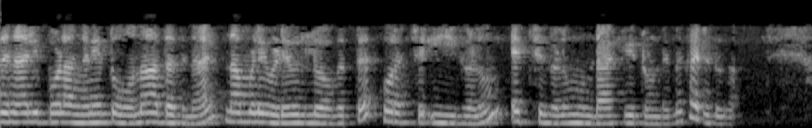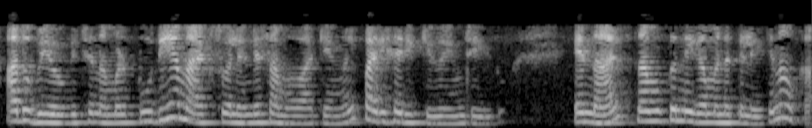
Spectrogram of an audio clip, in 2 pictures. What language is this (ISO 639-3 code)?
mal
